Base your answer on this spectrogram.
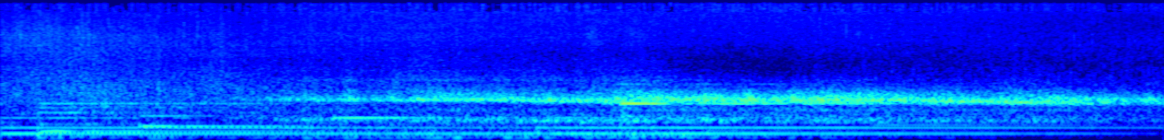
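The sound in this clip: Ocean waves wash up on a sandy beach in a soft, continuous hiss and swell, beneath sustained, low tonal music, with no voices.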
